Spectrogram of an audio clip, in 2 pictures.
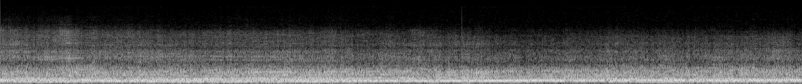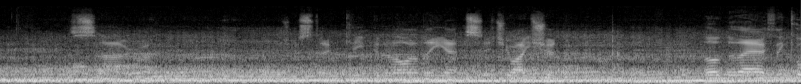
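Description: A pack of 2-litre banger racing cars running together, engines droning steadily and revving as they lap and collide. A few short, sharp knocks come through in the second half.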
